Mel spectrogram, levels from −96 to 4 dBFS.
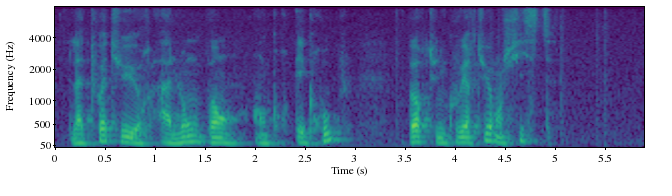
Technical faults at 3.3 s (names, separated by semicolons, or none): echo with no canceller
